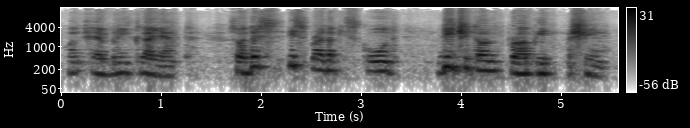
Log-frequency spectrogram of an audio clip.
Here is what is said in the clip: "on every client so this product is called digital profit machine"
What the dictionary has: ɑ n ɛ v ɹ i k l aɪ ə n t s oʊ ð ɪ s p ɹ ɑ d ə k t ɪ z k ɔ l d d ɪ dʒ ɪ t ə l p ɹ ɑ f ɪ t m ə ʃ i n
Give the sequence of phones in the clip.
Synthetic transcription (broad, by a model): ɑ n ɛ v ɹ i k l aɪ ə n t s oʊ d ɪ s p ɹ ɑ d ə k t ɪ s k ɔ l d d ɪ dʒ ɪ t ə l p ɹ ɑ f ɪ t m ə ʃ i n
